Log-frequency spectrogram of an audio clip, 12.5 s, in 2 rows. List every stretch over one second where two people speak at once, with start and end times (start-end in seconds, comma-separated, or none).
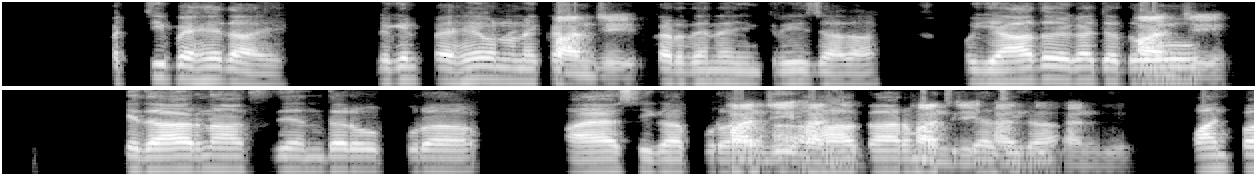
9.9-11.5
